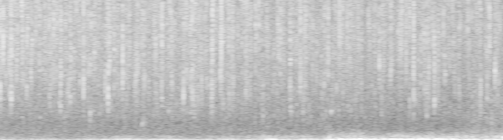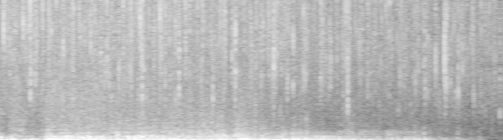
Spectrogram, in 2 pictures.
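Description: Steady rain hisses throughout while a deep rumble of thunder swells through the middle and fades away near the end. No voices.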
